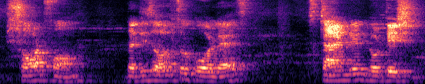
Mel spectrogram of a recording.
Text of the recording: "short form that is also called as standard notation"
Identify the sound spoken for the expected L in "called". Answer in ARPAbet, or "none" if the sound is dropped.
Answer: L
